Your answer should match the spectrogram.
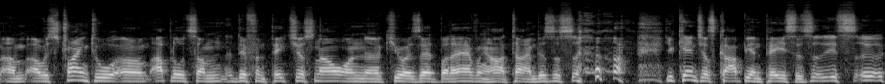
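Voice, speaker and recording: A man's voice: a little high, darkish tone. German-accented man on ham radio. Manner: halting, with many fillers. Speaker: ham radio operator on a sailboat. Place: sailboat cabin in a marina.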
